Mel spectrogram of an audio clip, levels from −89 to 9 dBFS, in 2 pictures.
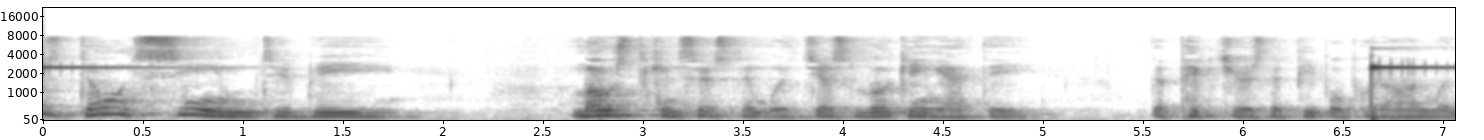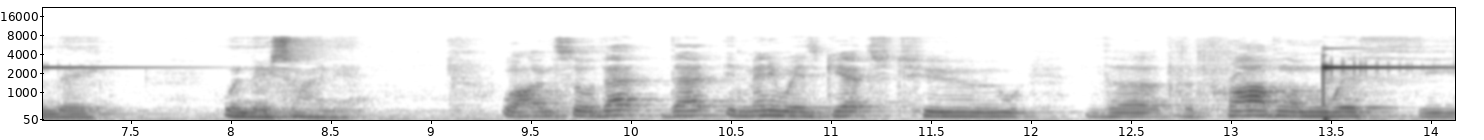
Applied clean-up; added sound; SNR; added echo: none; Piano; -1 dB; reverberation time 0.4 s.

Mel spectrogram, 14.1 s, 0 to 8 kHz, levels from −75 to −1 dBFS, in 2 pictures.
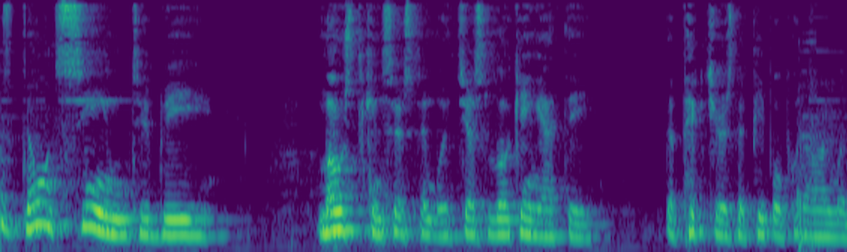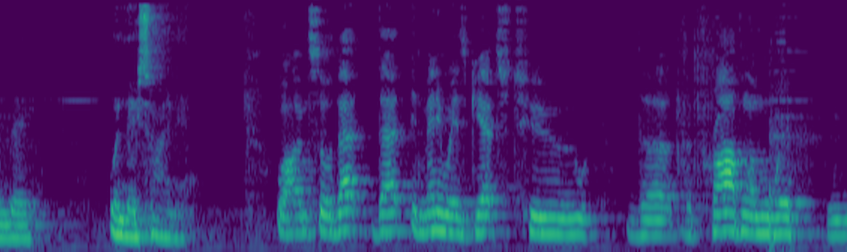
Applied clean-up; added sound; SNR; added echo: neural separator model SepFormer DNS4.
